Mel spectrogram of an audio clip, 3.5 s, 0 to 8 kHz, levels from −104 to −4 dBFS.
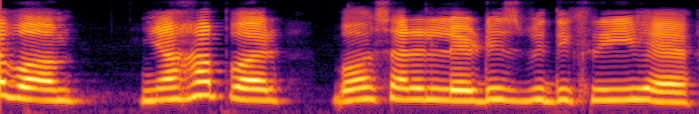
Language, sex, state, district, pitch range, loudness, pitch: Hindi, female, Jharkhand, Palamu, 250-270 Hz, -15 LUFS, 260 Hz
